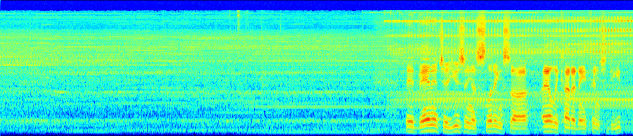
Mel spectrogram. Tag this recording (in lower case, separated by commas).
speech, tools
